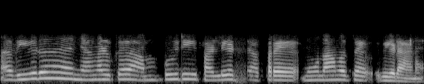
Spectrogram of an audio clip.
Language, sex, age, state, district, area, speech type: Malayalam, female, 45-60, Kerala, Thiruvananthapuram, rural, conversation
